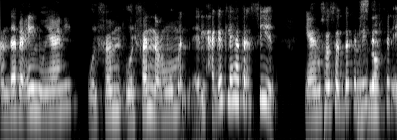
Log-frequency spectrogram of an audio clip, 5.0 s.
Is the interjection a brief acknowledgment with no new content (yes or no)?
yes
